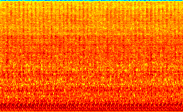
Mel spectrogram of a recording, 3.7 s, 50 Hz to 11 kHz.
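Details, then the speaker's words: Old Buick engine cold-started at about 40s °F, at high idle: loud, with a quick puffing tap about three per second that follows engine speed. Exhaust is felt escaping and the tapping is louder when cold. Bad exhaust manifold gasket leak. "at high idle it's loud I love it and you can certainly hear that"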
